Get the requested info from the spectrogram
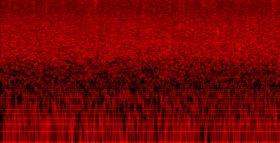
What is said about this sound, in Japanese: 虫さんの鳴き声すらない。あるのは、雨の音だけ。雨がザーザー、ザーザー降ってるだけ。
